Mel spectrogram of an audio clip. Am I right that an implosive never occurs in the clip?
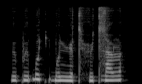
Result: no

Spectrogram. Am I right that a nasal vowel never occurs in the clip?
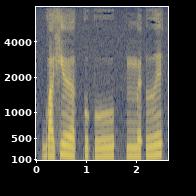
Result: yes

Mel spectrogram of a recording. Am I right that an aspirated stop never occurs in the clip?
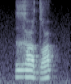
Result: yes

